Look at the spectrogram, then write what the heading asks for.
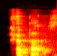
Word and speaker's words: Kuppers: Either one is fine. It's a reclaimed word. Doesn't really exist, the umlauts. I lost the umlauts, so now no one knows how to pronounce it.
